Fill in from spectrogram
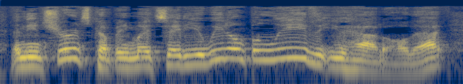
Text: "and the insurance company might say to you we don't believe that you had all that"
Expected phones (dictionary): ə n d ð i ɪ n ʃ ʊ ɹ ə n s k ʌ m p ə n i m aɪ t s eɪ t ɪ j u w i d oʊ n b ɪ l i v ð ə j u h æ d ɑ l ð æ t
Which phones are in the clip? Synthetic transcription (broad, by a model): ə n ð i ɪ n ʃ ʊ ɹ ə n s k ʌ m p ə n i m aɪ t s eɪ t ɪ j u w i d oʊ n b ɪ l i v ð ə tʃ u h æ d ɑ l ð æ t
